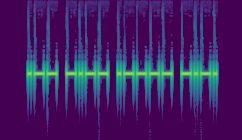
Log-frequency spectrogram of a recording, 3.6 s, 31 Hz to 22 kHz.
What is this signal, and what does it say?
Morse code, heard as a keyed tone, about 25 wpm, 700 Hz. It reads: WY1C
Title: USA Call Signs - 4 Characters - Repeated 3x - 25wpm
